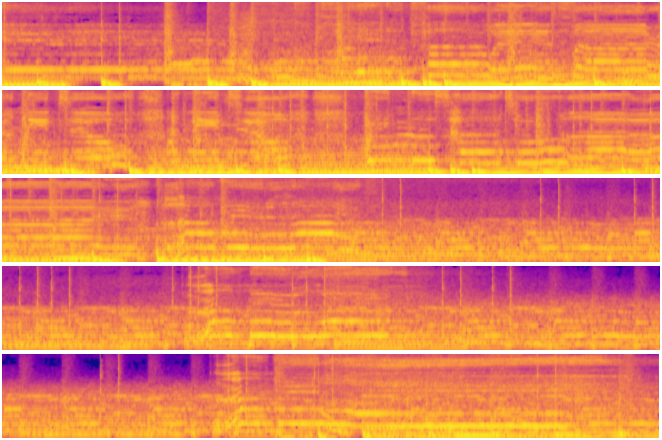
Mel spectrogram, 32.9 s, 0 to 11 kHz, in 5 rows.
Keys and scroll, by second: 15.2 ], 18.9 [.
